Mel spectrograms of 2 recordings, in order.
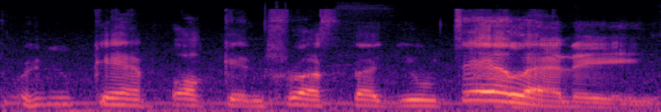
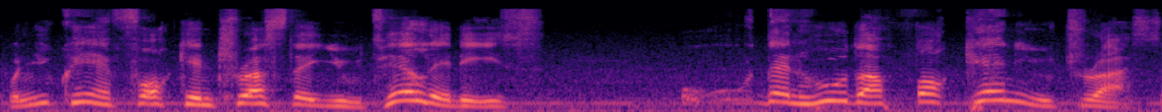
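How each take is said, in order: First: Put-on slow New York accent, a bit higher. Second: High, slow New York tough guy; thick New York accent, dragged out. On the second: Retold or imitated. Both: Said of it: "a thick, like, New York accent".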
